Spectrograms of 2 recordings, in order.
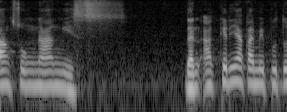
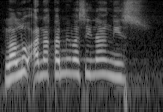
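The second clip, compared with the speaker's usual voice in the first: normal talking voice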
